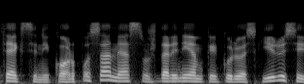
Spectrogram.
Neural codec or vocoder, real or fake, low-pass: codec, 16 kHz, about 1 kbps, DyCAST, with the encoder's durations; fake; 7.2 kHz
